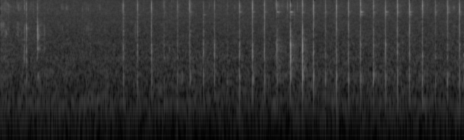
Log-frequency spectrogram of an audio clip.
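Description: A whole purple mangosteen with its stem cap, hand-sized with a solid thick rind, is held in the palm and tapped and scratched with the tines of a metal fork. After two light taps and a pause, about thirty short, dry, crisp ticks follow in a steady, even rhythm. Each tick is bright and clicky and dies away instantly, with no low-end thump.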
